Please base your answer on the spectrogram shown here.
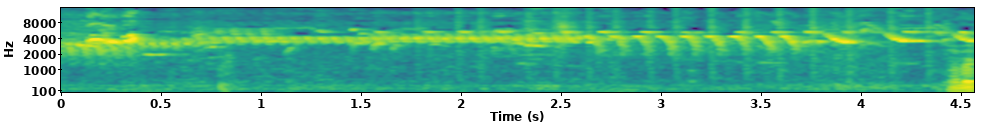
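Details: Canary song: a continuous high trill of rapid repeated notes, held at a steady pitch for several seconds, then shifting into faster rolling notes and rising sweeps, with a few lower chirps.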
